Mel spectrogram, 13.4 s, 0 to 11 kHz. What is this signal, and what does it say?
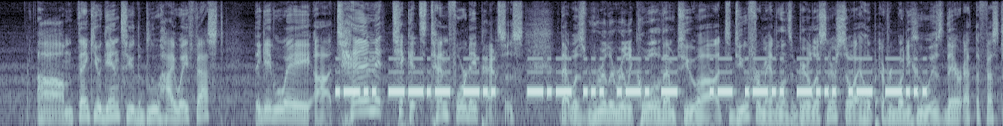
Morse code (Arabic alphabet), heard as a keyed tone, hand-sent with a straight key, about 22 wpm, 820 Hz, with speech in English. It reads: لقد كسرت الباب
